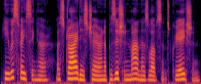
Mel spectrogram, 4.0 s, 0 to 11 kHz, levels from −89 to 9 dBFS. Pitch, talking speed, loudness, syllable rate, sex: 190 Hz, 210 wpm, -18 LUFS, 6.0 syllables/s, female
